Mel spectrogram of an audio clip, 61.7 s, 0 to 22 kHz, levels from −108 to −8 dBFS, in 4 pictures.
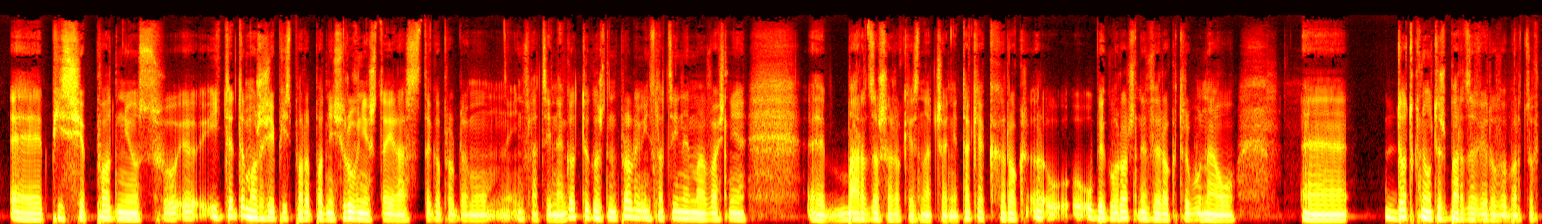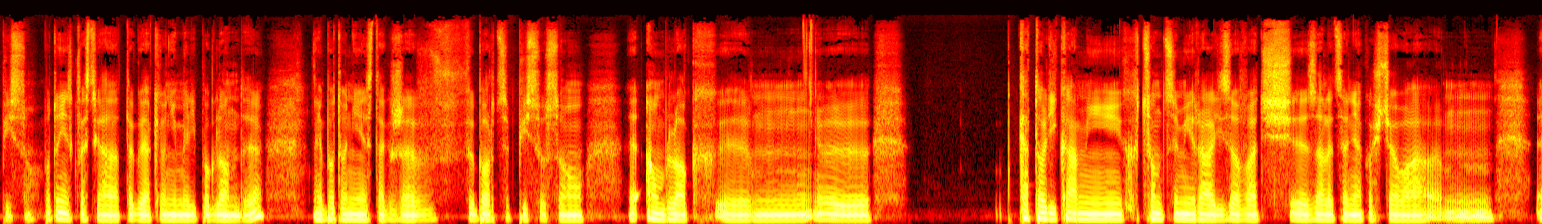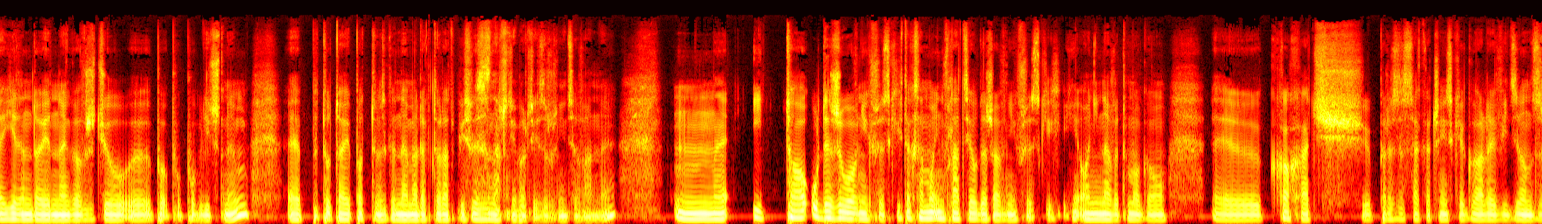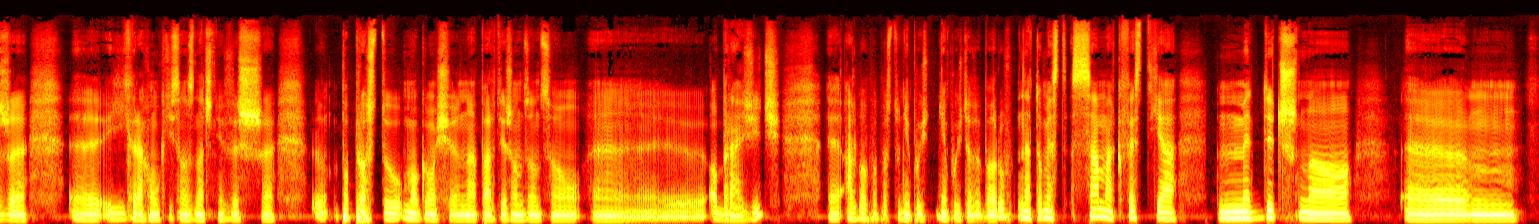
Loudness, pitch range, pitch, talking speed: -20 LUFS, 85-110 Hz, 95 Hz, 125 wpm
